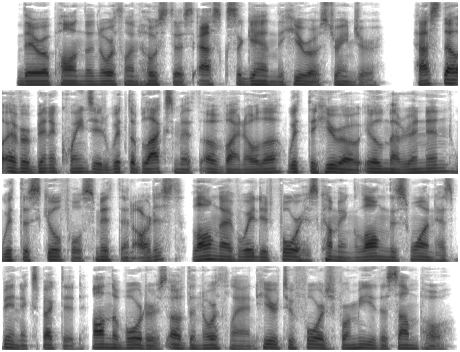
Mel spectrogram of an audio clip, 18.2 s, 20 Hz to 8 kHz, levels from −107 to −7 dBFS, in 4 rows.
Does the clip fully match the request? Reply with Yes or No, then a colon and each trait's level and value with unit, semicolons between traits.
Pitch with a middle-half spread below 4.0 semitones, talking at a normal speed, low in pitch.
Yes: average, 2.9 semitones; average, 180 wpm; low, 105 Hz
